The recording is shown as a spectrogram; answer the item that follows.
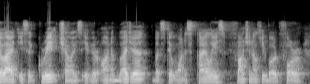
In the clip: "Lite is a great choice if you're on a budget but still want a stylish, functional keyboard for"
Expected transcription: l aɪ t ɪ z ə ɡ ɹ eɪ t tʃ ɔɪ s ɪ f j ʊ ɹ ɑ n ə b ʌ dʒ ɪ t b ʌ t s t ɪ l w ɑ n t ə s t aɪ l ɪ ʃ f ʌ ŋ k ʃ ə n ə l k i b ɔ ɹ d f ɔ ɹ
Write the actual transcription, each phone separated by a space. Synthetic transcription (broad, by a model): l aɪ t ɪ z ə ɡ ɹ eɪ t tʃ ɔɪ s ɪ f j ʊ ɹ ɑ n ə b ʌ dʒ ɪ t b ʌ t s t ɪ l w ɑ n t ə s t aɪ l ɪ s f ʌ ŋ k ʃ ə n ə l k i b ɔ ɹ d f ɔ ɹ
